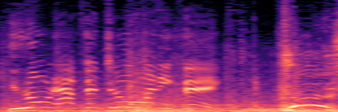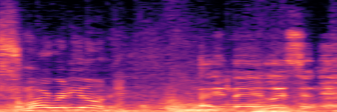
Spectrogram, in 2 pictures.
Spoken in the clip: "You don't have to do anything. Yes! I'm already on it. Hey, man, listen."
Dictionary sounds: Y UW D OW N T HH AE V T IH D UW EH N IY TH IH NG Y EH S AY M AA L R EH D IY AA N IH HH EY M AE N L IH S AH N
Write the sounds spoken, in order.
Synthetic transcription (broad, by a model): Y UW D OW N T HH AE F T IH D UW EH N IY TH IH NG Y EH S AY M AA L R EH D IY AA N IH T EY M AE N L IH S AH N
